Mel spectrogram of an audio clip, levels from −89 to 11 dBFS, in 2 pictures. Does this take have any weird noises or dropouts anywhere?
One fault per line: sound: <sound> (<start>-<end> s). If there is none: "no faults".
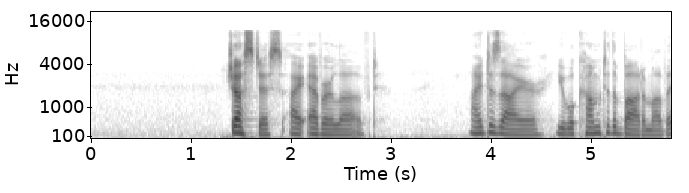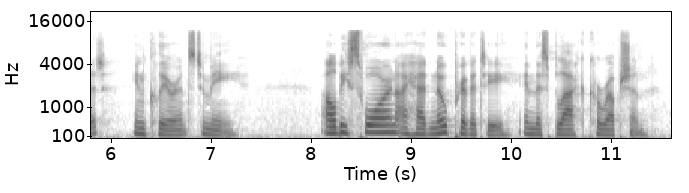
no faults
